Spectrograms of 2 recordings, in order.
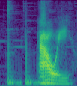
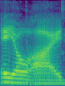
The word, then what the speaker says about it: Aoi: Owie. Okay. Owie. I said AOI just because I was blanking on the pronunciation, but that's most of what characters name that is uh pronounced owi.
